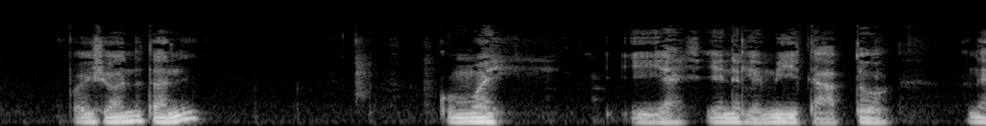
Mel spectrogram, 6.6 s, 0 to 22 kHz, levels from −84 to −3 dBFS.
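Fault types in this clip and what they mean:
MP3 compression: The speech has a hard treble ceiling with nothing above 10.6 kHz, and a plainly audible watery, swirling texture as weak frequency components flicker between frames. This is likely MP3 encoding, consistent with a low bitrate around 40 kbps.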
